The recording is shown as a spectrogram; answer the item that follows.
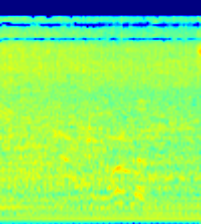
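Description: A steady low mechanical hum, like an idling engine or a running ventilation unit, with faint voices over it.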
